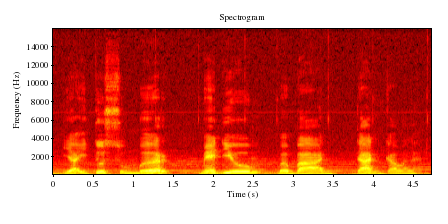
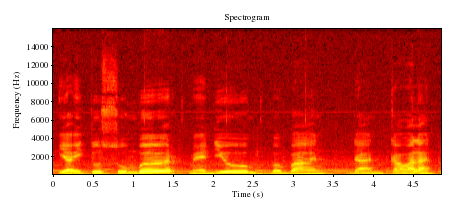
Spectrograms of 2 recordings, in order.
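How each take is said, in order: The two takes are said the same way.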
